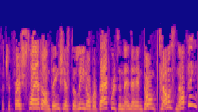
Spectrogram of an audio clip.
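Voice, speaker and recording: A woman's voice: high-pitched, fairly quick, natural voice. An actress playing a fretful, nosy young married woman in a 1950s radio soap, whiny and insistent, with folksy grammar. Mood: exasperated. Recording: muffled 1950s radio recording.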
